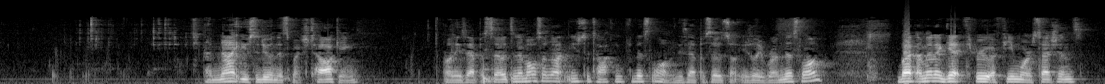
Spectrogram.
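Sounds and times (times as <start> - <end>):
low steady hum: 0.0 - 11.0
person sipping and swallowing a drink: 0.4 - 2.1, 4.0 - 4.4
glass clink: 0.8 - 2.1
speech: 2.0 - 3.7, 4.4 - 10.9.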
